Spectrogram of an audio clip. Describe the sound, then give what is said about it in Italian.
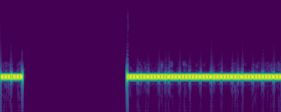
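Steady telephone dial tone heard while a number is dialed: a brief burst of the even, mid-pitched hum, a short silence, then a longer unbroken stretch of the same tone. “Faccio il numero di Carlo se lo prego di venire subito a prendere sua sorella.”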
